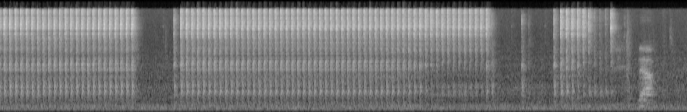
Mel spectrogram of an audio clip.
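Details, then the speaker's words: Rapid mechanical tapping about four times a second in bursts, like a small jackhammer, from an Arthrostim adjusting instrument on a rigid lumbar spine to break down adhesions during chiropractic adjustment for pelvic subluxation. "we use the auto statement here to break down the adhesions so the jackhammer this allows the lumbar spine to become more pliable and moved"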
